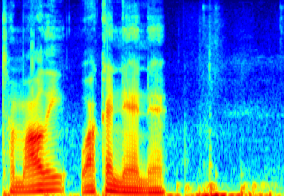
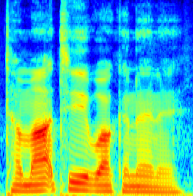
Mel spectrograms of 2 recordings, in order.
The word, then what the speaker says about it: Tamati Waka Nene: And we are currently looking at Tamati, Waka, Nene. Thank you, Barry. And it's actually pronounced Tamati, Waka, Nene.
